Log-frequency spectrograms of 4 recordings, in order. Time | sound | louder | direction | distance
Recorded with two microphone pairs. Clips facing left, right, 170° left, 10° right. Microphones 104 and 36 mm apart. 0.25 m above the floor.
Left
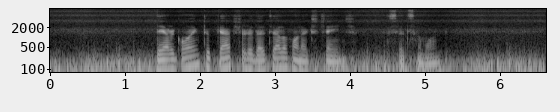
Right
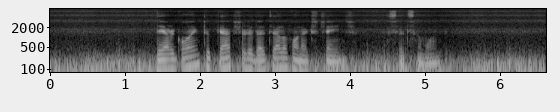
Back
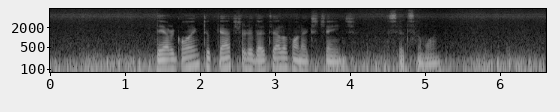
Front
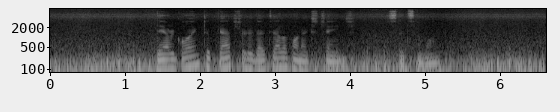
1.4 | a man speaking | left 1 dB, back 11 dB | 170° left | ?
